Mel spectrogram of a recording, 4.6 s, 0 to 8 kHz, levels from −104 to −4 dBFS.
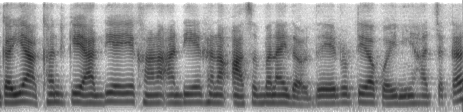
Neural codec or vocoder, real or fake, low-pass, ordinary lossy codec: codec, 24 kHz, 0.5 kbps, DualCodec; fake; 7.2 kHz; none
